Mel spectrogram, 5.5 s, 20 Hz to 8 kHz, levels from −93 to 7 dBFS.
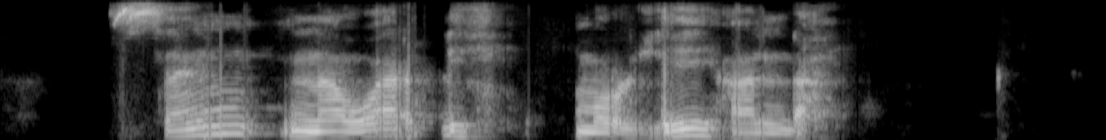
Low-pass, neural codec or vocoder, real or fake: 7.2 kHz; codec, 44.1 kHz, 7.8 kbps, DAC; fake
